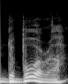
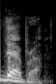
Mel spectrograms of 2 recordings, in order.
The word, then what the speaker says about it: Deborrah: at and I said okay that's two R's so either that's Debra or de Bora and I'm not sure which and since it's spelled differently that's why I was pronouncing it de Bora so it is Debra right yeah you know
